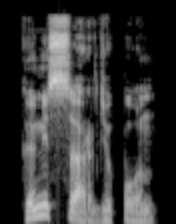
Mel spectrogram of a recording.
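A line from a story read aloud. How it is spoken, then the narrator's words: Soft but firm. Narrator (Russian): поправил он мягко, но твердо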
